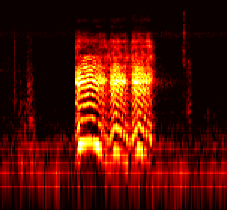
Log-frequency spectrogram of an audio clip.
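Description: A duck call quacks loudly in short bursts.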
